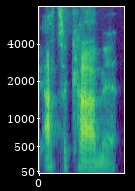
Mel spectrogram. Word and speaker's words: Athekame: Zachary Atakame.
